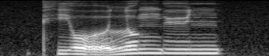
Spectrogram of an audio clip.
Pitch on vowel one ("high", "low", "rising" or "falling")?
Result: low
